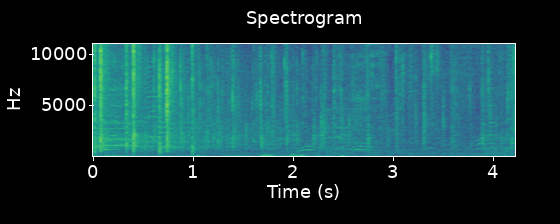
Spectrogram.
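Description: Hands clapping in a steady rhythm, about three claps a second, stopping about a second in. Then faint distant shouts and a brief low rumble of wind on the microphone.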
